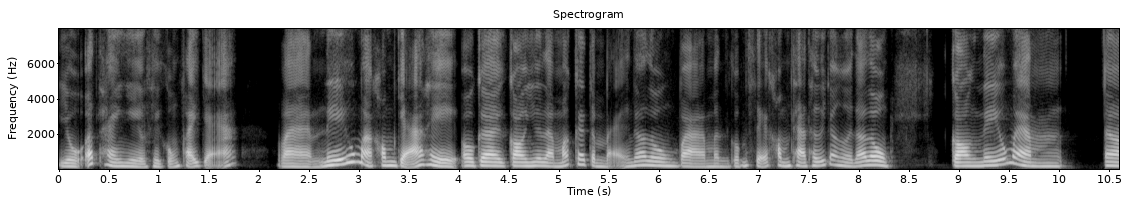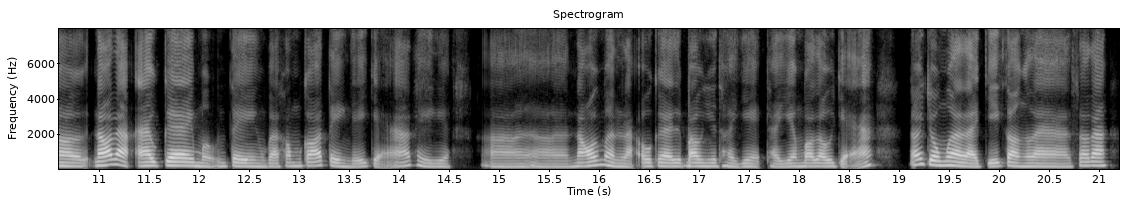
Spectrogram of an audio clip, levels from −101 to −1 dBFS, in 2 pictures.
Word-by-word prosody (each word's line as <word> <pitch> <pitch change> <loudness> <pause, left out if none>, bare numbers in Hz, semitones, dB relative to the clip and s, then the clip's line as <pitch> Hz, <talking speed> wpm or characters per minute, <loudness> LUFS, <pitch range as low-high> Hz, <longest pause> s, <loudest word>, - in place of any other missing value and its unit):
dù 180 -2 0
ít 300 - +2
hay 210 -7 0
nhiều 175 -5 -1
thì 175 - -3
cũng 190 - -5
phải 195 - 0
trả - - -4 0.5
và 165 -2 0
nếu 260 - +3
mà 345 - +3
không 230 0 +1
trả 245 +6 +3
thì, 205 -10 +3
ô 215 0 +3
kê, 210 -1 +4
coi 205 +1 +3
như 210 +1 +1
là 190 -3 +1
mất 215 +8 -2
cái 280 - +1
tình 210 -9 -4
bạn 190 +1 -6
đó 240 +2 +1
luôn 215 -4 +1
và 175 -3 0
mình 165 -1 -6
cũng 180 +5 -5
sẽ 230 - -3
không 220 -1 -2
tha 210 -3 +1
thứ 220 +3 -2
cho 275 - -2
người 210 -5 -2
đó 210 +4 +2
luôn. 245 -2 +5 0.6
Còn 205 0 +4
nếu 240 +6 +1
mà, 270 - +3 0.7
ờ, 200 -4 +2
nói 235 +4 +5
là, 280 - +4
à, 210 - +1
ô - - +3
kê, 215 -1 +4
mượn 190 0 -4
tiền 180 -4 -1
và 170 -1 -2
không 200 +2 -5
có 215 +2 +2
tiền 195 -7 -4
để 170 +3 -5
trả 200 +4 -5
thì, 190 -9 -6 0.4
à, - - -16
à, 165 0 -5 0.4
à, - - -10
nói 200 +6 +2
mình 220 -9 -1
là, 165 - -2
ô 195 0 0
kê, 190 -1 0
bao 190 0 +1
nhiêu 190 0 -3
thời 180 -4 -6
gian, 170 0 -5
thời 165 -2 -7
gian 175 +1 -4
bao 185 0 +1
lâu 180 0 0
trả. 205 +4 -4 0.4
Nói 280 +3 +1
chung, 250 -5 +3
à, 225 -3 +5
là 175 -3 +3
chỉ 180 +3 -4
cần 200 -4 +3
là 170 -2 -1
sao 220 +5 -2
ta? 220 -1 +3
200 Hz, 225 wpm, -24 LUFS, 180-220 Hz, 0.7 s, luôn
